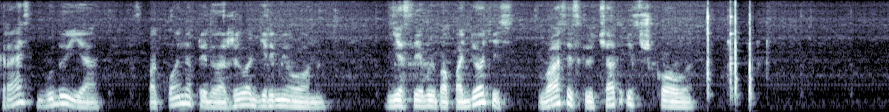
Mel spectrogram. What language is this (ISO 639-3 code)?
rus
